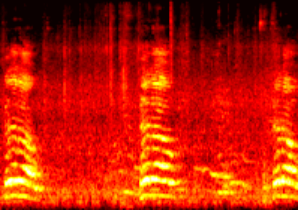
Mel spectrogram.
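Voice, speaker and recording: High-voiced man teaching yoga in echoey hall. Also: little pitch movement, slow. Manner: short repeated commands, calls for silence. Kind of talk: instructing a children's yoga class. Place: large indoor school hall. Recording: echoey hall, voice from far off, faint noise.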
